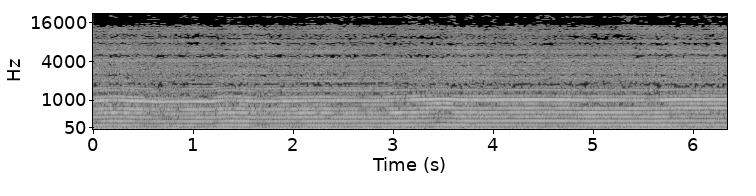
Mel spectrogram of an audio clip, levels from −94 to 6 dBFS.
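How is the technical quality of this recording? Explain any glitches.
The recording has clearly audible damage running through the whole clip, most likely from MP3 compression at a low bitrate, which fits something around 48 kbps. The encoder divides the audio into many narrow frequency lines and, short on bits, drops the weaker ones. Those lines flicker on and off between frames, giving a watery, swirling texture with metallic chirps on bright content and smeared transients. The treble still extends to about 20.7 kHz, so the damage is this swirl rather than a dull top end.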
